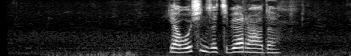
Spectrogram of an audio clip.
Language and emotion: Russian, neutral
